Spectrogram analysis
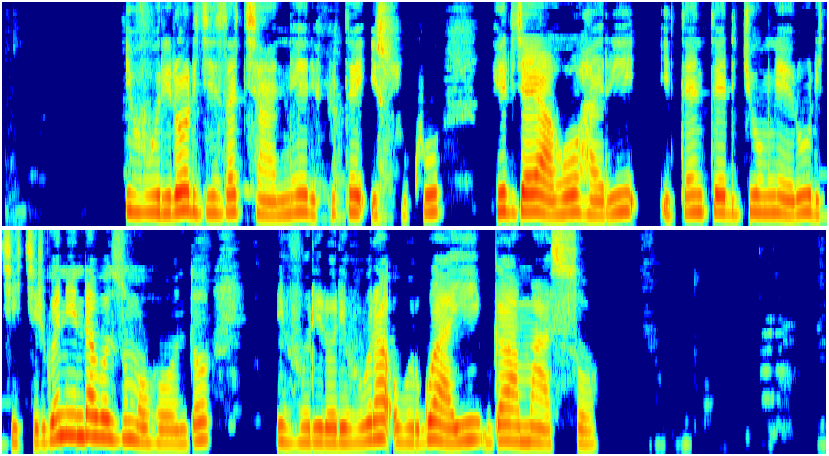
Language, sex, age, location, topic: Kinyarwanda, female, 18-24, Kigali, health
